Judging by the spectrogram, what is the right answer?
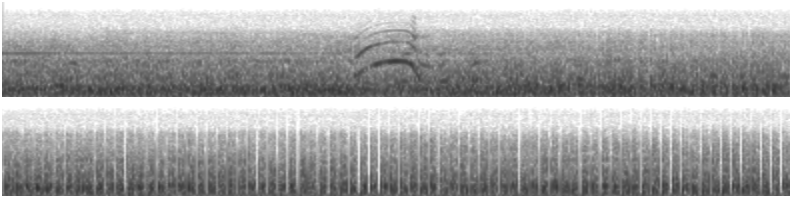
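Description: Steady drone of a small aircraft's engine and airflow, heard inside the cabin in flight just after take-off. About two seconds in there is a brief high squeal that rises and falls.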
